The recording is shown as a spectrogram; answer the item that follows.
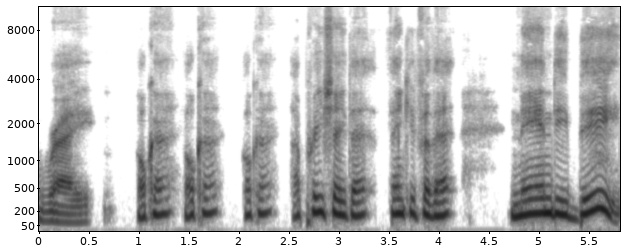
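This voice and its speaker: In an American accent, a man speaks at a fairly slow pace with long, frequent pauses. His fairly high voice sounds animated, with ordinary pitch variation. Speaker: podcast host and moderator. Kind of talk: casual panel discussion.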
